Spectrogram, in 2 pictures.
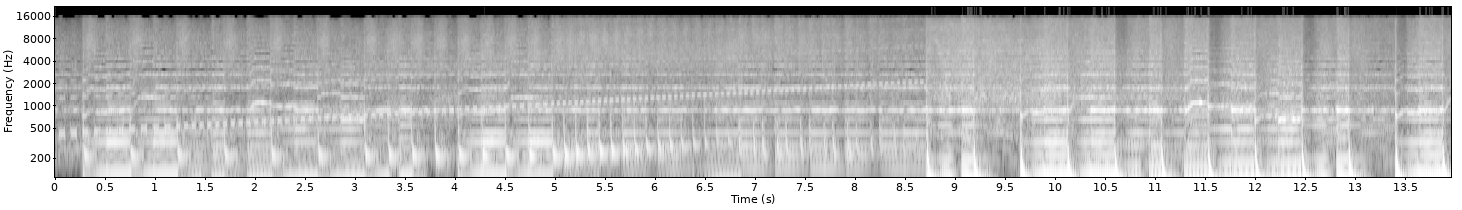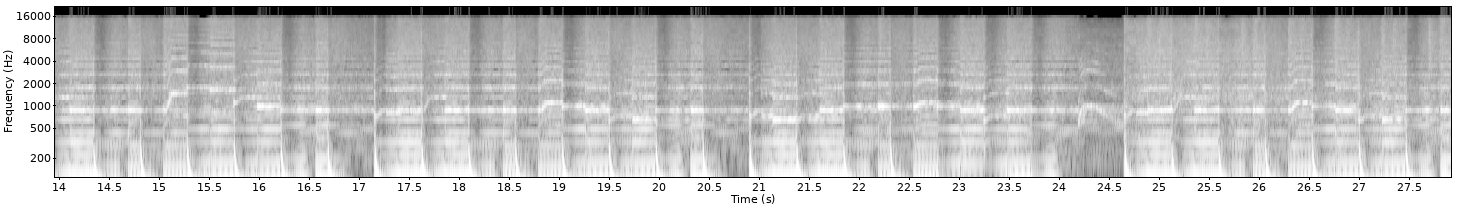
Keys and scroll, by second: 2.9 ctrl+z, 5.7 ctrl+z, 7.3 ctrl+z, 8.9 ctrl+z, 17.5 ctrl+z, 19.7 ctrl+z.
